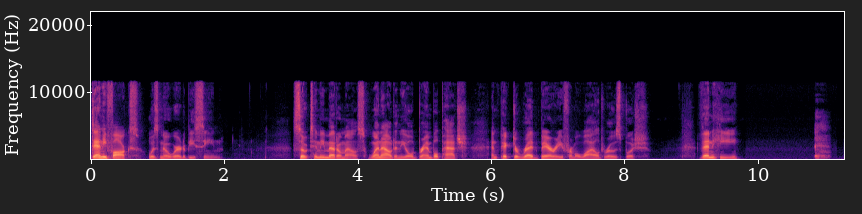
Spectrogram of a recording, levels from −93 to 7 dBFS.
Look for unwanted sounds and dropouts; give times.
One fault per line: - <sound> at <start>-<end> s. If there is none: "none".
- cough at 10.8-11.1 s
